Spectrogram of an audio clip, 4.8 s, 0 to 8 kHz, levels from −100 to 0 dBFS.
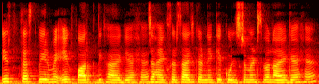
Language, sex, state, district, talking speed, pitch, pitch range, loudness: Hindi, female, Uttar Pradesh, Budaun, 215 wpm, 225 Hz, 220-235 Hz, -28 LUFS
